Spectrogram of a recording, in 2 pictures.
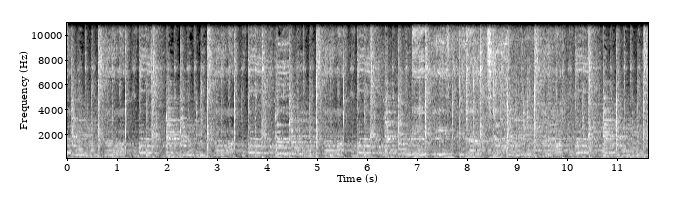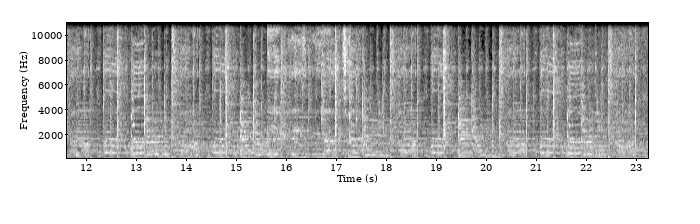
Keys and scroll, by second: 1.6 Escape, 21.7 space.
